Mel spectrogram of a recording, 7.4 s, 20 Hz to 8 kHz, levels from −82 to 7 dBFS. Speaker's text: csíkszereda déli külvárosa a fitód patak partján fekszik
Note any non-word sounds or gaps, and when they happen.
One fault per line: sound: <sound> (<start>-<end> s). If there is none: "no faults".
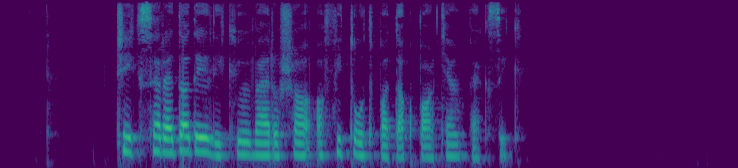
no faults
